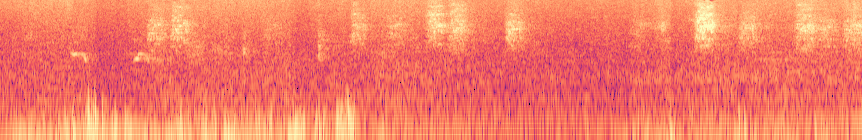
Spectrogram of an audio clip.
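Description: Birds calling: short calls repeated irregularly, over a low, uneven rumble.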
